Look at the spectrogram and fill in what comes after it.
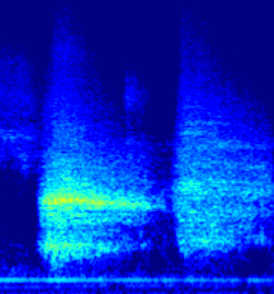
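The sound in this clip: Two breaths blown out during a guided breathing exercise, each a soft, airy rushing exhale. The first is longer and stronger, the second slightly quieter, over a faint, steady low hum.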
